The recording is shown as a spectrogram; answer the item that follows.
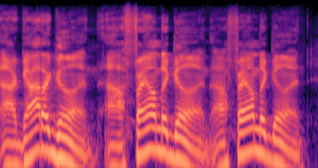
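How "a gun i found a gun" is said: ordinary talk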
